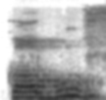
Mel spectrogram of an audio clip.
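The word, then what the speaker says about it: Korbut: So your answer is the Corbu flip. Yes. Named after Olga Corbu. The T is silent.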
